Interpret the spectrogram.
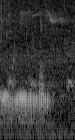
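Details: Hooded Merganser grunting from a flock; a single loud, rolling, croaking buzz lasting about a second, then fading.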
